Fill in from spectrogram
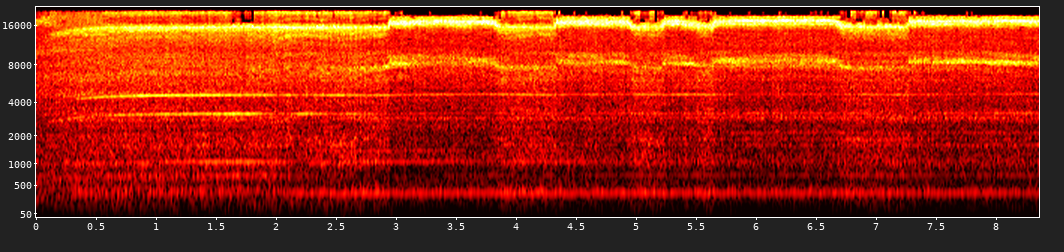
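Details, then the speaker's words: Vintage 1990 Hoover Elite 700 upright vacuum (U4511-900), direct-air design: steady high motor whine with constant airy hiss as air leaks past the bottom-mounted attachment converter, heavy suction leakage. "and as you can hear definitely a lot of suction leakage but so it wasn't really the most ideal setup for these Hoover Cleaners back then"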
